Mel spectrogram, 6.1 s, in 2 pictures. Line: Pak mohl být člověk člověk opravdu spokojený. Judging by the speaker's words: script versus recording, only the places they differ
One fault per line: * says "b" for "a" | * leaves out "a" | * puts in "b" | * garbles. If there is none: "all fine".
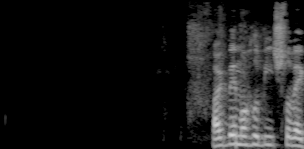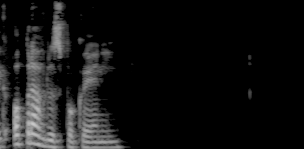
* puts in "by"
* leaves out "člověk"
